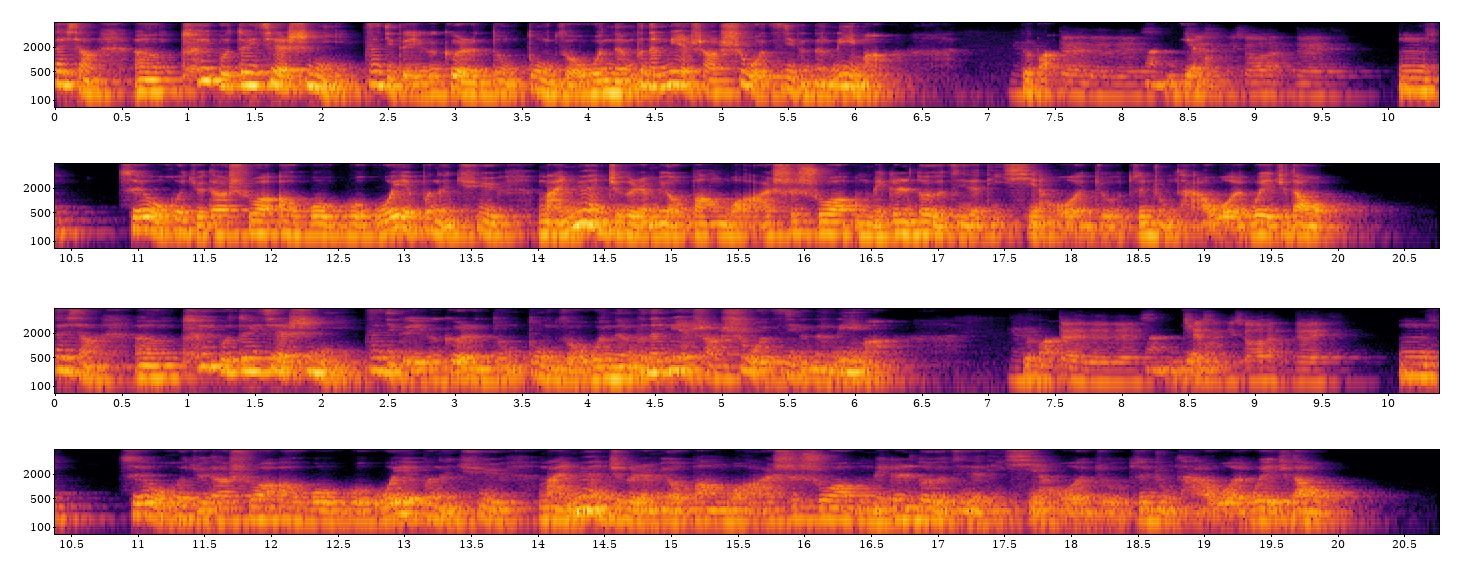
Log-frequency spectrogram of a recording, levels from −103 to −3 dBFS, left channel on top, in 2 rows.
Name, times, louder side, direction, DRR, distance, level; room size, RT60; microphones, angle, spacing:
voice 1, 0.0-6.2 7.3-7.5 8.2-8.7 10.1-10.4 10.9-19.9, left 3 dB, 65° left, 5 dB, 0.5 m, -24 dB
voice 2, 7.1-9.6, right 3 dB, 60° right, 1 dB, 0.5 m, -39 dB
2.6 x 2.2 x 3.8 m, 0.70 s
head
